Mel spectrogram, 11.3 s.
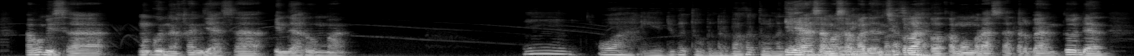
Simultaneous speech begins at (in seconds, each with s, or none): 7.8 s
